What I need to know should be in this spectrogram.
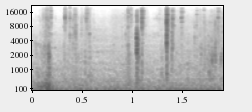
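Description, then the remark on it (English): A key jiggles in an apartment door lock during an eviction, with a constable standing by. A few short bright metallic clinks and rattles sound over a low, steady background hum. No one speaks. “as he jiggles a key in the door lock.”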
